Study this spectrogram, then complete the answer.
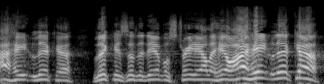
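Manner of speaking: thundering Southern preacher, high and loud; impassioned Southern-accented rant, rising to a yell; old Southern accent. Retold or imitated. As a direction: bellow it in an old Southern accent, building to the last words. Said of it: "He had that old accent, southern accent".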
